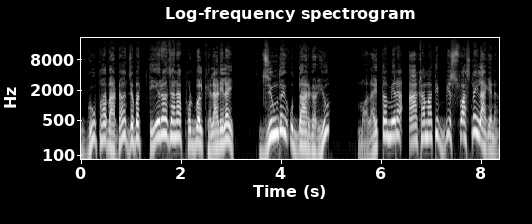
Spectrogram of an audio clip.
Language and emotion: Nepali, surprised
